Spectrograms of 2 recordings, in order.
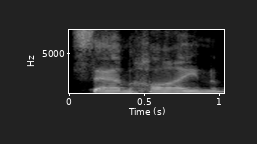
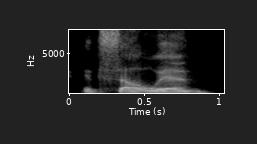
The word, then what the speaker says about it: Samhain: Although look at it, it's spelled Samhain, so it looks like Samhain or something like, but it's Samhain.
